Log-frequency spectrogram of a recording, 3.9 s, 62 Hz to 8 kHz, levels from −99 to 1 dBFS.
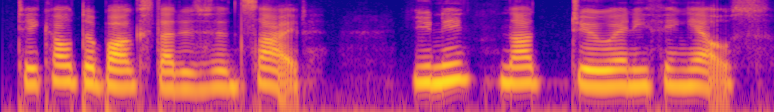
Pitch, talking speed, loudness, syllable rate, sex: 205 Hz, 200 wpm, -18 LUFS, 5.6 syllables/s, female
